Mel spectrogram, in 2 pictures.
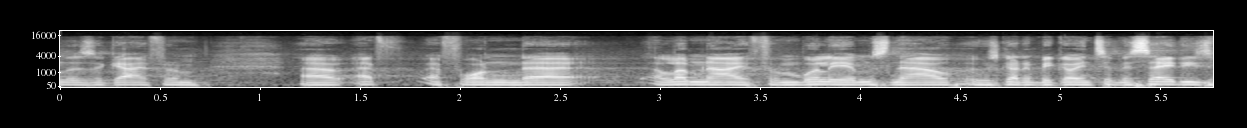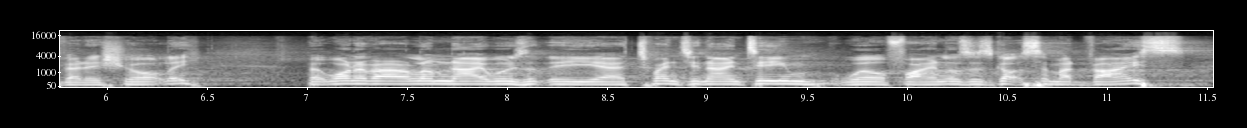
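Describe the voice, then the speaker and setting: A man's voice: medium pitch, little pitch movement, brisk, creaky. A man presenting on stage, introducing the next speaker to students in a loose, encouraging way with fillers. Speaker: event presenter. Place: large hall. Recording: long hall reverb.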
